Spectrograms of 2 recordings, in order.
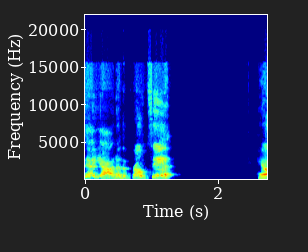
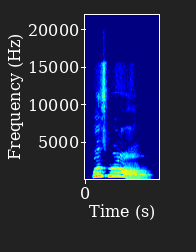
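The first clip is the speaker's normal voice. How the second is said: much higher, worried little question; high concerned girlfriend; 11 semitones higher than usual. Retold or imitated. Girlfriend asks her sulking man, worried and much higher. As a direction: play the caring girlfriend asking.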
